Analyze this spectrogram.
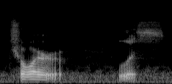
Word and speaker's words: Charles: flat and un inflicted he pronounced charles as if it had two full syllables charles the technician i've met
